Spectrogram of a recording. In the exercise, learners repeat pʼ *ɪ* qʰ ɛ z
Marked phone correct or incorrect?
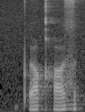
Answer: incorrect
